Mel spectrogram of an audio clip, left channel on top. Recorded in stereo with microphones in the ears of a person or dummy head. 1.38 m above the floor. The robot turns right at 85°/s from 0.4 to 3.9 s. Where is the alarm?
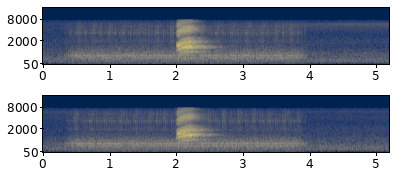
10° left (ahead or behind), 2.5 m; by 2.3 s 35° left (ahead or behind), 2.5 m.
